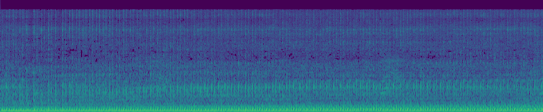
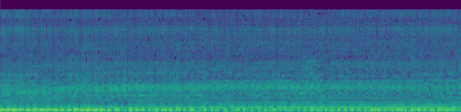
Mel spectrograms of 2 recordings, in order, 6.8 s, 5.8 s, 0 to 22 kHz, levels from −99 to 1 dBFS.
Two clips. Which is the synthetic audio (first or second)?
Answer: second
